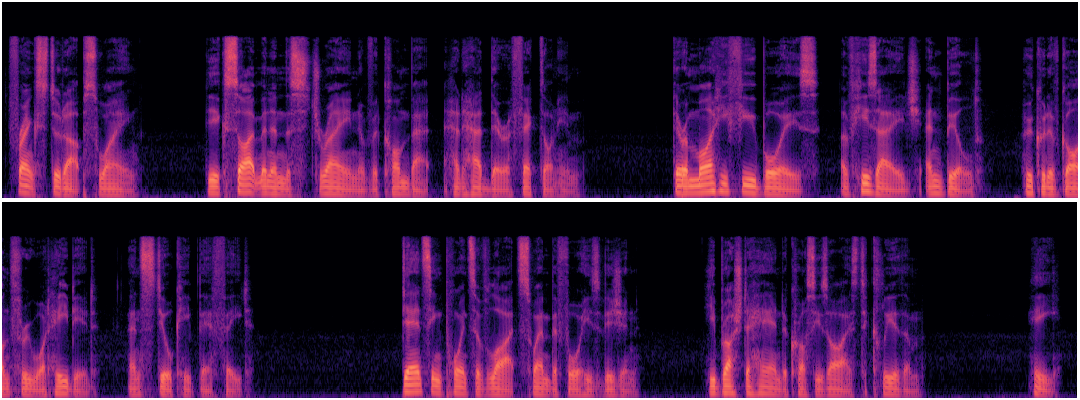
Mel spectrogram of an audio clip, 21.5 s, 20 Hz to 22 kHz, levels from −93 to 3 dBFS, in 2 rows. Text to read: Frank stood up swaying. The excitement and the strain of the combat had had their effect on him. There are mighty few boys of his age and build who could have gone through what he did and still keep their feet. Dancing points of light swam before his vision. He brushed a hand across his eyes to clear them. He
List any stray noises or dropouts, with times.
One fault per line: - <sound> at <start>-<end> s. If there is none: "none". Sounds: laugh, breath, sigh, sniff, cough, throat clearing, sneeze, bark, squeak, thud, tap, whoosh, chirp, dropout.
none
